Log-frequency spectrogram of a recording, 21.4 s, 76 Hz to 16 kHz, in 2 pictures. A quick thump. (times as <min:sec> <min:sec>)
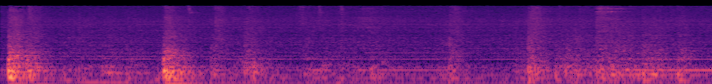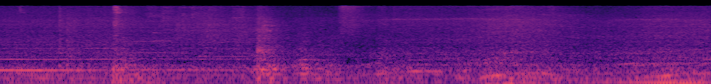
0:00.1 0:00.8, 0:02.2 0:03.0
